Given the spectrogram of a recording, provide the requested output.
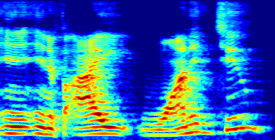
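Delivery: usual speaking voice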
